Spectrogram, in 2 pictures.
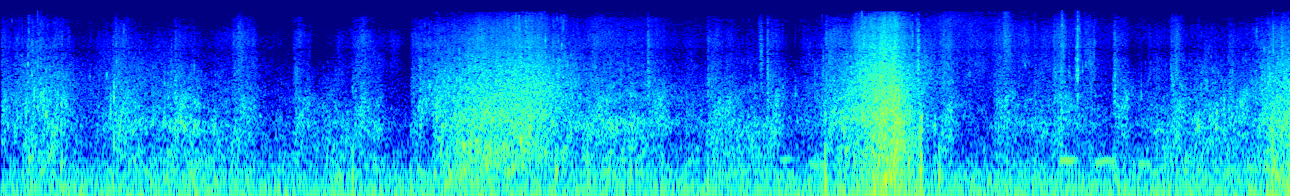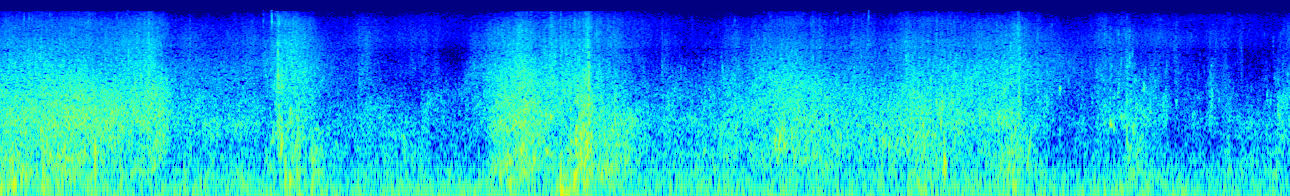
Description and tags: Recorded in Destin Florida
Walking on a sandy beach in tennis shoes. Also with waves included.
